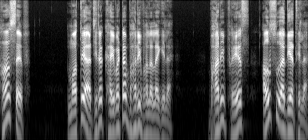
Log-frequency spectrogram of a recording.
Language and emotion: Odia, happy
